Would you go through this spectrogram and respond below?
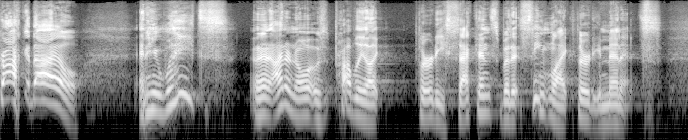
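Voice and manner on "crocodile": very high, desperate, urgent yell. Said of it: "so I yell out again".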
